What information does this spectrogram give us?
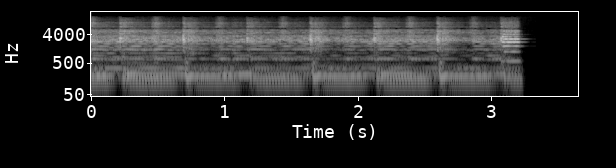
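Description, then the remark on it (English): A phone chime sounds as the phone turns off, a short, bright electronic melody of repeated notes in a steady rhythm for about three seconds, fairly loud, then cuts off abruptly into silence. “My phone turned off for some reason.”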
